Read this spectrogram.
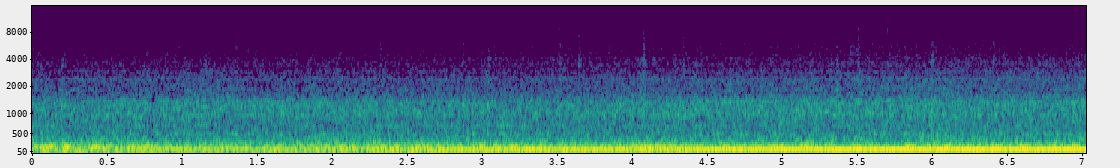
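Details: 2000 Chevrolet Z71 5.3 truck driving after being run in 4Lo for over two hours; deep steady hum under road rumble, no reverse or 3rd gear. Failing automatic transmission noise.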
